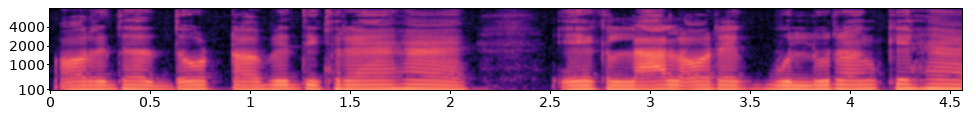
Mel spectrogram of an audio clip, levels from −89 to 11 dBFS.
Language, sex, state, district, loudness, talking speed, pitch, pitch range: Hindi, male, Jharkhand, Palamu, -15 LUFS, 195 wpm, 135 Hz, 135-145 Hz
